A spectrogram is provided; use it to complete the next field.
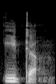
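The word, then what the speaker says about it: η: Efficiency is denoted by a Greek term pronounced as eta.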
